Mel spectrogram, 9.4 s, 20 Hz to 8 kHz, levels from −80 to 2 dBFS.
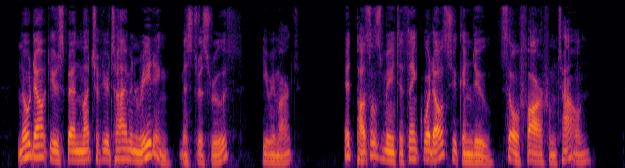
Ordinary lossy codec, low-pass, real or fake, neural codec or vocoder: AAC, 32 kbps; 7.2 kHz; real; none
